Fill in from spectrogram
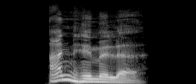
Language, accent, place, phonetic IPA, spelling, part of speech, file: German, Germany, Berlin, [ˈanˌhɪmələ], anhimmele, verb, De-anhimmele.ogg
- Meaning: inflection of anhimmeln: 1. first-person singular dependent present 2. first/third-person singular dependent subjunctive I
